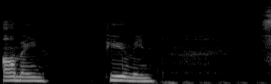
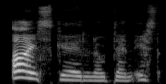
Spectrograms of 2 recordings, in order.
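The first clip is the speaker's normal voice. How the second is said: bold boast; 8 dB louder than usual. Acted. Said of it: "repeats the boast three ways".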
